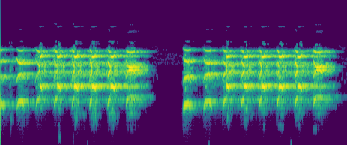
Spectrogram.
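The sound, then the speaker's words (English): An artificial white-tailed eagle call from an Audubon musical bird toy: two bursts of rapid, shrill yelping notes, each lasting a couple of seconds, separated by a brief pause. Clear and alone, with no talking. “And this is this time's artificial bird. This is the white-tailed eagle.”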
